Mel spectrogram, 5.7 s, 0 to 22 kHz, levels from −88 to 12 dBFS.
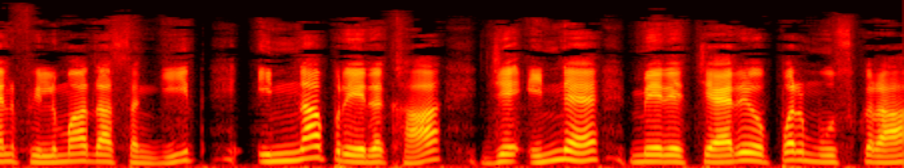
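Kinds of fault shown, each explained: Generation loss: the speech has a swirly, smeared, hollow character with softened consonant attacks, yet the top end still reaches about 20.1 kHz. That points to repeated passes through a lossy codec rather than a single low-bitrate encode, which would usually show a lower cutoff. The likely cause is around seven rounds of decoding and re-encoding, consistent with a WMA-style encoder near 96 kbit/s. Each pass lands on a shifted frame grid, so the quantisation noise and spectral gaps pile up.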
